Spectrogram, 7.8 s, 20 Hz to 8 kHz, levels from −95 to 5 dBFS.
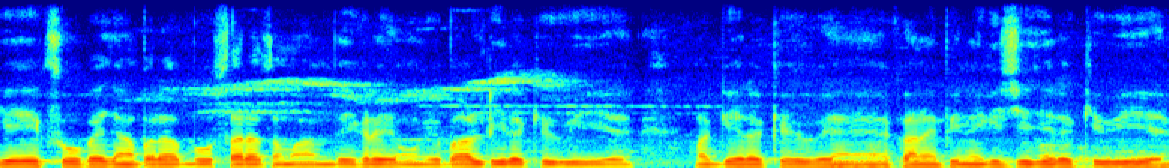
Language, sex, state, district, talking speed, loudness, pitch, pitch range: Hindi, male, Haryana, Rohtak, 215 wpm, -15 LUFS, 120 Hz, 115-120 Hz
